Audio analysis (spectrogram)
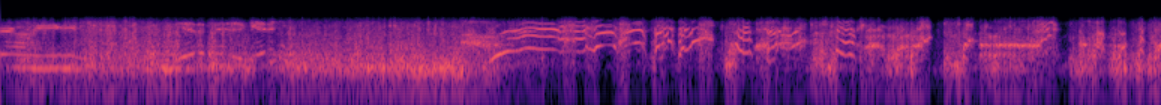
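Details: Female pet dog riding in a car through a car wash, reacting excitedly; after a stretch of roaring wash noise and a woman's soothing talk, high rising-and-falling whines and sharp yelps break out in quick bursts over constant spraying water.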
